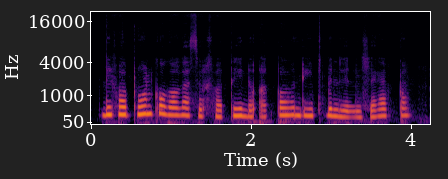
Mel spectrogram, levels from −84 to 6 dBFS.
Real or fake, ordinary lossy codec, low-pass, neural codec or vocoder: fake; none; none; codec, 44.1 kHz, 2.6 kbps, DAC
